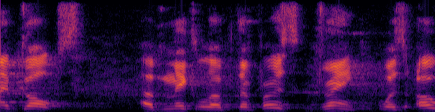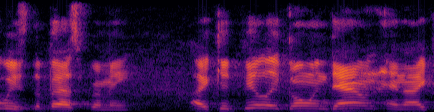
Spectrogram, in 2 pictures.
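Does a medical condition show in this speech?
Yes: ALS.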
